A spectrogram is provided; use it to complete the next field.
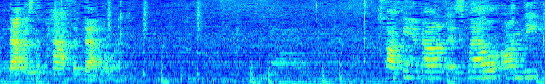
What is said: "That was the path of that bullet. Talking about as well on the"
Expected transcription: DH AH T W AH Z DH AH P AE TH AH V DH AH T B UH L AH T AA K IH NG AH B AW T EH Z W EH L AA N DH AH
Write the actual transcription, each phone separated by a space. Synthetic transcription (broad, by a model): DH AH T W AH Z DH AH P AE TH AH V DH AH T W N T AA K IH NG AH B AW T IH Z W EH L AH N DH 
